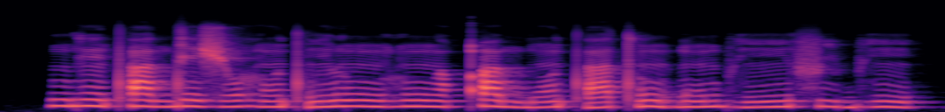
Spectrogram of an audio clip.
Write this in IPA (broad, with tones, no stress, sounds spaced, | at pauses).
ŋ ɡ ẽ˧˩ tʼ a˧˩ n d e˧˩ ʒ o˩˧ ɦ õ˩˧ tʼ ĩ˩˧ l ũː˧˩ ɦ ũː˧˩ qʼ ɨ˧˩ m b õ˩˧ tʼ a˩˧ tʼ ũ˧˩ ɓ ũ˩˧ bʱ ĩː˩˧ f i˧˩ bʱ ĩ˧˩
